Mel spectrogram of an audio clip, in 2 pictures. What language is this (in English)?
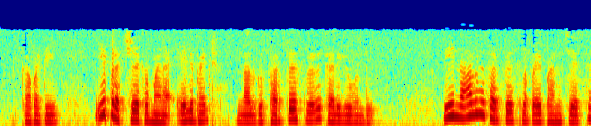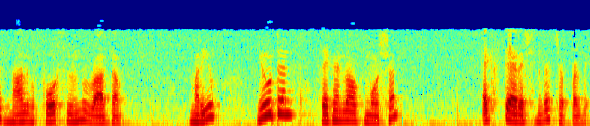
Telugu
